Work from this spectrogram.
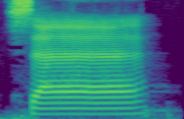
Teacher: Huruf sin kenapa ketika berbaris atas dia nggak dibaca vokal O? Karena huruf sin adalah huruf yang tipis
